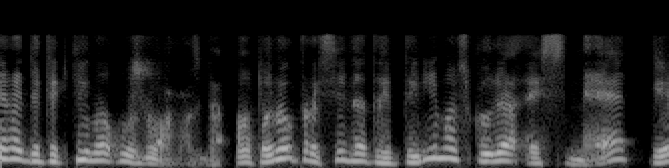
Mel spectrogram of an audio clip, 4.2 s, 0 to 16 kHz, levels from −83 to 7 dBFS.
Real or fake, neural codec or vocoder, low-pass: fake; codec, 16 kHz, 1 kbps, FreqCodec, smaller model; 7.2 kHz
